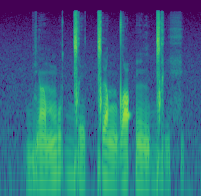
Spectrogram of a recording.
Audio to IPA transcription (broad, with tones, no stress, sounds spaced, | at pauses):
b j ɐ̃˨˩ m u˧ ɡ͡ǀ e˨˩ ǀ ɨ˨˩ n dˤ i˧ ʔ ĩ˨˩ ɡ͡ǀ i˨˩ x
